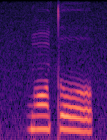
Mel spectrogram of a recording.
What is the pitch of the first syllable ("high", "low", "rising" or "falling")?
low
